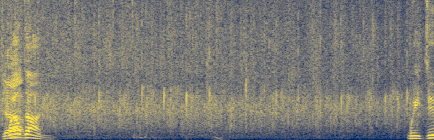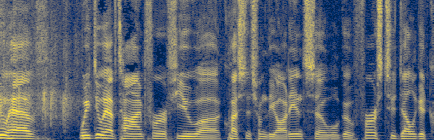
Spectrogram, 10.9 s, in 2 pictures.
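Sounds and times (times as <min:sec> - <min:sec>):
speech: 0:00.0 - 0:00.7, 0:05.1 - 0:10.8
audience round of applause: 0:00.0 - 0:06.7.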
